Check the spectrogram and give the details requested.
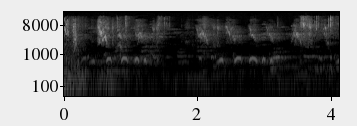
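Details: House sparrow chirps overlap in a busy stream of high notes, mixed with a repeated soft low hooting phrase from another bird nearby.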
